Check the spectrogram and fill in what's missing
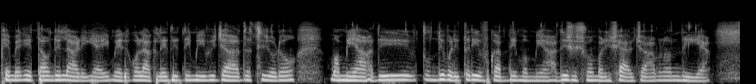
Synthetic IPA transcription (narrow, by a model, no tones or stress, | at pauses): pʰeːɾmɛ̃ːkeːt̪aːʊ̃nd̪iːlaːɽiːaːiːmeːɾeːkoːləkʰleːd̪ɪd̪iːmĩːʋiːd͡ʒaːd̪əsĩd͡ʒeɽõːməmːiːaːkʰd̪iːt̪ʊnd̪iːbəɽiːt̪əɾiːfkəɾd̪iːməmːiːaːkʰd̪iːʃʊʃmãːbəɽiːʃʰɛːlt͡ʃaːbənãːnd̪iːɛː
